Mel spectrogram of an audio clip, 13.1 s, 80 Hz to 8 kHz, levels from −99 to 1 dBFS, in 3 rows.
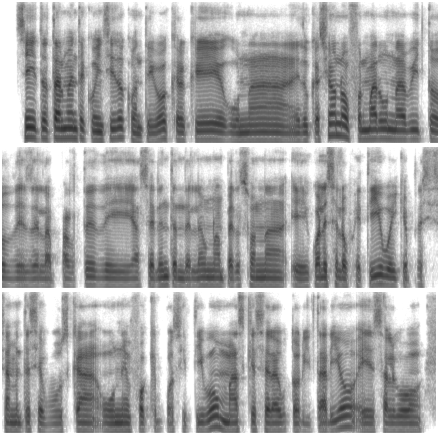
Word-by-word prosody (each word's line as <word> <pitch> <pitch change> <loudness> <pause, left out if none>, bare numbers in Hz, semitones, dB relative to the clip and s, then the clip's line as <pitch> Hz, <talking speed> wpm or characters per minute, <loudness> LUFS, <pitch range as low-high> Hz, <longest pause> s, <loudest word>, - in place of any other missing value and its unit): Sí, 165 -1 +5
totalmente, 150 0 +4
coincido 145 +5 +1
contigo. 120 +4 -1
Creo 120 -2 -1
que 130 -1 +4
una 120 0 +1
educación 190 +12 +1
o 175 - +6
formar 145 +1 +2
un 145 -1 +1
hábito 135 -3 0
desde 110 0 -3
la 110 - -4
parte 110 +3 -3
de 115 -1 -3
hacer 115 +1 -3
entenderle 115 -2 -2
a - - -1
una 120 -1 -2
persona, 115 0 -1
eh, 110 -1 -2
cuál 120 0 +2
es - - +2
el 115 - +1
objetivo 130 +3 0
y 115 - -4
que - - -5
precisamente 115 -1 -4
se - - -2
busca 115 +2 -1
un 115 0 0
enfoque 115 - -3
positivo, 155 +9 -3
más 120 0 +1
que 125 - -2
ser 120 - +1
autoritario, 120 +7 -1
es 115 0 -1
algo 115 -1 0
120 Hz, 185 wpm, -26 LUFS, 115-135 Hz, -, o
